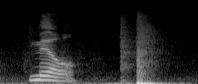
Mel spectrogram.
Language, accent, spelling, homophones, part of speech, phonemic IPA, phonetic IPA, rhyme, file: English, US, mill, mil, noun / verb, /mɪl/, [mɪɫ], -ɪl, En-us-mill.ogg
- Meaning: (noun) A grinding apparatus for substances such as grains, seeds, etc. (Some are small and simple, and some are large and complex.)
